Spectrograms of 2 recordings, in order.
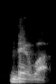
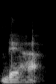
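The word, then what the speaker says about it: では: Then note that ito is pino-pronounce natin yan ng dewa. Hindi po deha.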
